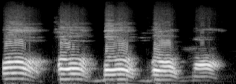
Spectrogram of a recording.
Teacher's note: प वर्ग, ये ओठ से, दोनों ओठ सटेगा जीभ में, प फ ब भ म, बोलो हाँ हाँ देखो सब ओठ।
